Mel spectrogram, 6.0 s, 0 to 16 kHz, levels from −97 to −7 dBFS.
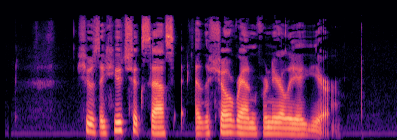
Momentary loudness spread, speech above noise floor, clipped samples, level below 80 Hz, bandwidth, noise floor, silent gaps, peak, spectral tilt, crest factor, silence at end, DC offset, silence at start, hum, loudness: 9 LU; 44 dB; under 0.1%; -68 dBFS; 11.5 kHz; -70 dBFS; none; -6 dBFS; -4 dB/octave; 22 dB; 1 s; under 0.1%; 1.2 s; none; -26 LUFS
